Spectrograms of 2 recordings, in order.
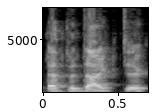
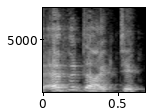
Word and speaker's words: epideictic: So epideictic, if you're trying to get that pronunciation, right? So epi makes not like needles, right? Epi, and it's deictic, right? So epideictic is the ceremonial rhetoric.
